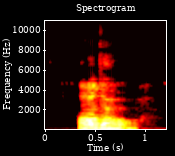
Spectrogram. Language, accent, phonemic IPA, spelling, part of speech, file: French, Canada, /ɑ̃.dɔʁ/, endors, verb, LL-Q150 (fra)-endors.wav
- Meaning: inflection of endormir: 1. first/second-person singular present indicative 2. second-person singular imperative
